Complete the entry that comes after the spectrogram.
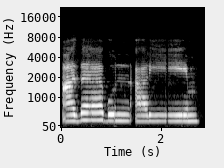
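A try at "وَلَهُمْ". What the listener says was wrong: Huruf H-nya nggak boleh terlalu hum ya. Walahum. Nah, jadi huruf H itu tidak hahihu ya. Tapi hahihu. Walahum.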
